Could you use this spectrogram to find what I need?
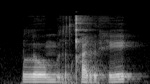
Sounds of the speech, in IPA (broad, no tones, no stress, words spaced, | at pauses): lo murqʰərhe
